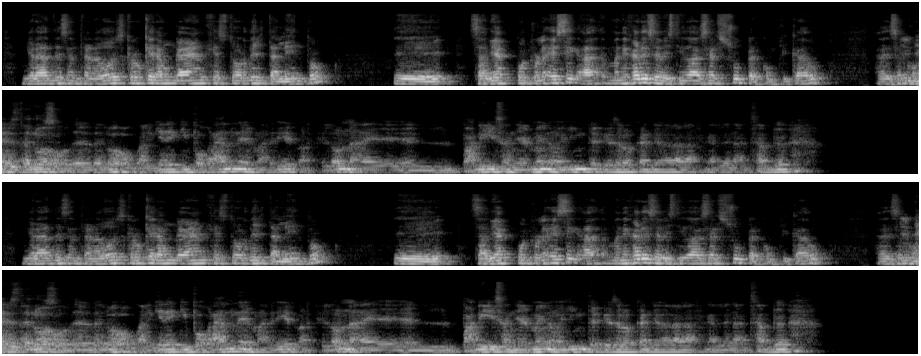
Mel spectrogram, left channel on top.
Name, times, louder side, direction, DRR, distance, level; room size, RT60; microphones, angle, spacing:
voice 1, 0.2-3.2 3.9-8.2 8.7-9.8, left 2 dB, 40° left, 0.5 m, -21 dB
voice 2, 8.9-17.3, left 1 dB, 10° right, 0.8 m, -24 dB
3.3 x 2.0 x 2.2 m
head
